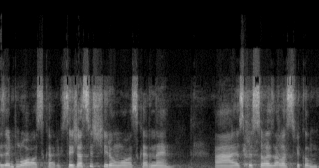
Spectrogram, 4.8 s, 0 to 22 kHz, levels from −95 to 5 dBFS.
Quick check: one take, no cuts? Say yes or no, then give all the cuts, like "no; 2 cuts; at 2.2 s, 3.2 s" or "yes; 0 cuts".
yes; 0 cuts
